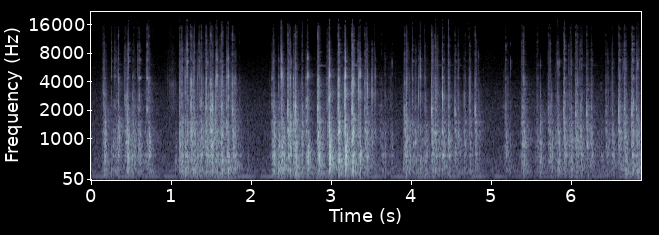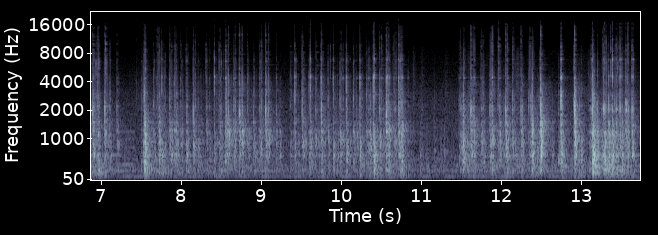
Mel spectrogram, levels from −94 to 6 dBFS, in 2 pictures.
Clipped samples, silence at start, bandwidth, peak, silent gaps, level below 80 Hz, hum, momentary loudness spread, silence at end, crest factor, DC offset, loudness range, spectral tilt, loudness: under 0.1%; 0 s; 17.5 kHz; 0 dBFS; none; -70 dBFS; none; 13 LU; 0 s; 30 dB; under 0.1%; 8 LU; -2.5 dB/octave; -28 LUFS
